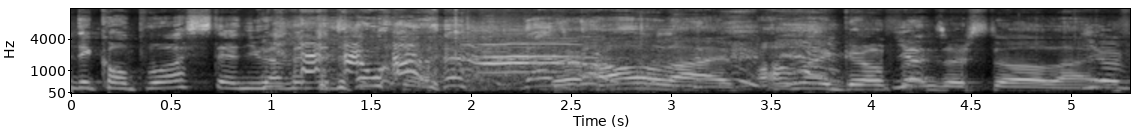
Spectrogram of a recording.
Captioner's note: laughter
